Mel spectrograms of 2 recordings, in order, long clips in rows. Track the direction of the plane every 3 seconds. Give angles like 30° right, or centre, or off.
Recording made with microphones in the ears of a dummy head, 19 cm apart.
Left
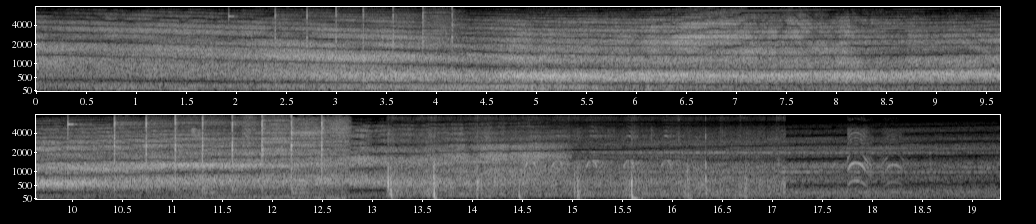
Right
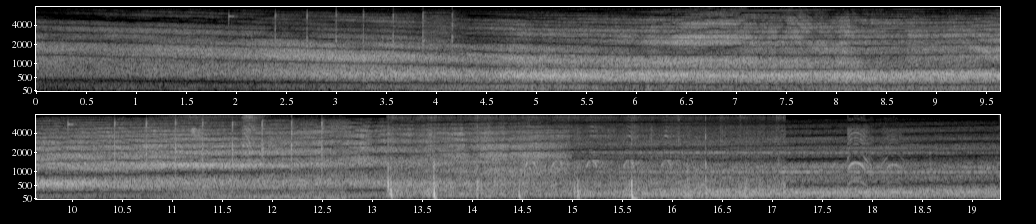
60° left, 40° left, 10° left, 20° right, 40° right, 50° right, 60° right.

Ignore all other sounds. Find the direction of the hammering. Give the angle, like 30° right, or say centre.
60° left.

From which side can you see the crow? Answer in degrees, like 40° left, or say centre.
30° right.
